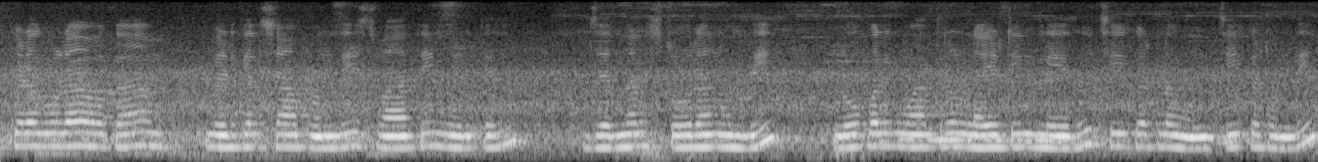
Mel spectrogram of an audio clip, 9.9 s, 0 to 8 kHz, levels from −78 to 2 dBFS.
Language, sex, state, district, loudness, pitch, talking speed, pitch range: Telugu, female, Telangana, Nalgonda, -14 LUFS, 185 Hz, 120 wpm, 175-200 Hz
